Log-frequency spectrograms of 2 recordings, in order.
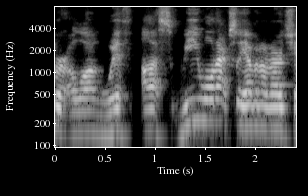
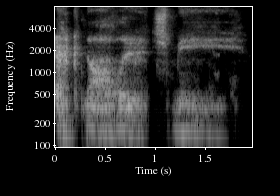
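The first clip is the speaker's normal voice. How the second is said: breathy whispered superhero-style growl; 13 semitones lower, 10 dB quieter than usual. Repeating a line from someone who growls it: imitating a growl. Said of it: "growls, almost like Batman".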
